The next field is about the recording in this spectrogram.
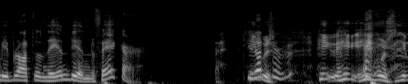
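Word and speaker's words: fakir: I mean a faker you spell it f a k i r I suppose you'd call it Faker but we don't say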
